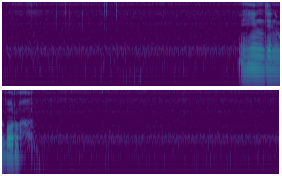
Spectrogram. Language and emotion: Russian, neutral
